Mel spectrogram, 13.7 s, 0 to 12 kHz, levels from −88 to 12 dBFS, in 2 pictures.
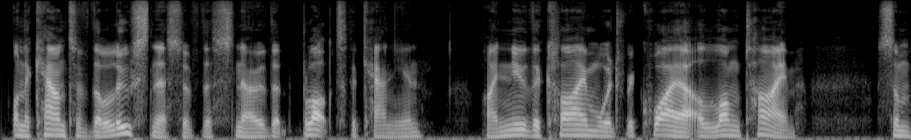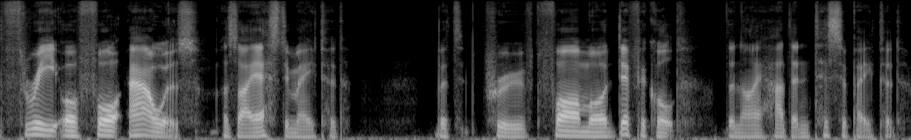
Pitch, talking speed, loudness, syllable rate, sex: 110 Hz, 170 wpm, -20 LUFS, 4.9 syllables/s, male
